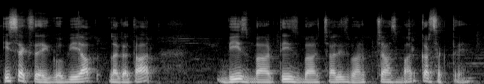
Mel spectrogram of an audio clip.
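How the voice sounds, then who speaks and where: A man, a speech therapist calmly explaining exercises step by step. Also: lowish voice, moderate pace, slightly rough. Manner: patient, step-by-step, demonstrates sounds. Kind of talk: instructional demonstration.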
